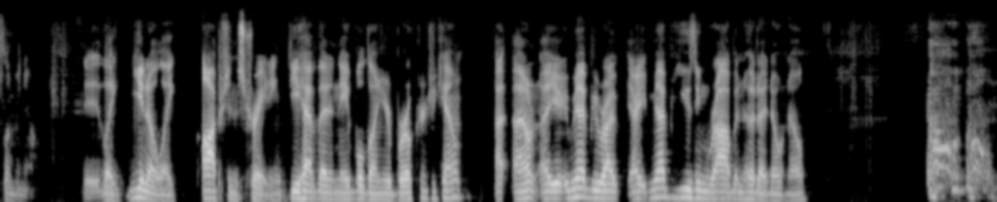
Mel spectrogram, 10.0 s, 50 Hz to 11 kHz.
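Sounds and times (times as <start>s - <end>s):
speech: 0.0s - 8.1s, 9.3s - 9.9s
person coughing: 9.3s - 9.9s.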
